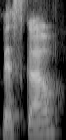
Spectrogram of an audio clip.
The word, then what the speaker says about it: VSCO: It's pronounced like Visco.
